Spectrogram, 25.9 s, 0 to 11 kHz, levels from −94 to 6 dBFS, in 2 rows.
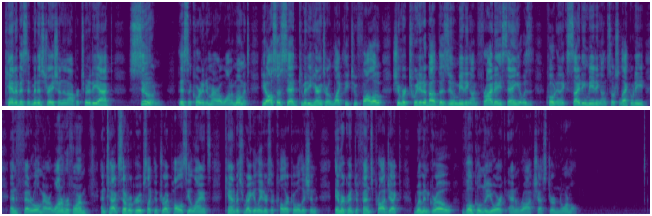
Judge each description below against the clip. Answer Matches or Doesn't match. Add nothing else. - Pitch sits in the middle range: Matches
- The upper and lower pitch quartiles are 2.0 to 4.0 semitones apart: Doesn't match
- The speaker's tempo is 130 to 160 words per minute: Matches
